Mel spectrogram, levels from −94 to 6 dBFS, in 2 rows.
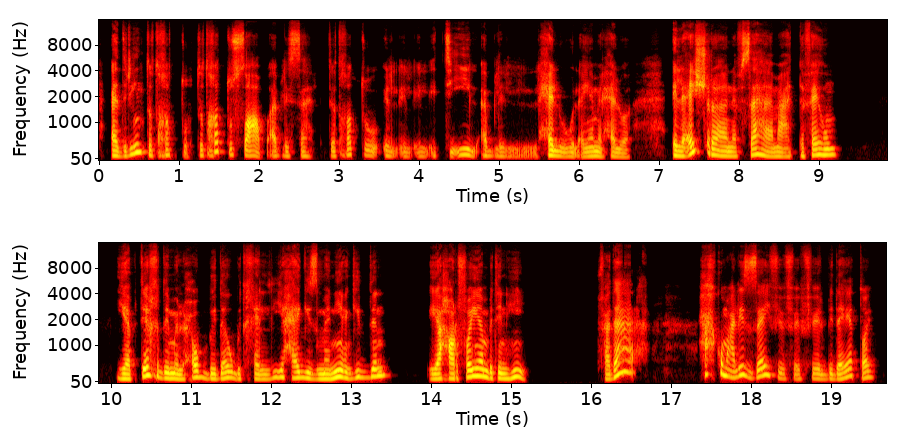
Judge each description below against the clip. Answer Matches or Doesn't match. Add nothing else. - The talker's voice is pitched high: Doesn't match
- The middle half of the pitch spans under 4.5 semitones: Doesn't match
